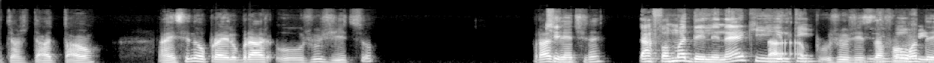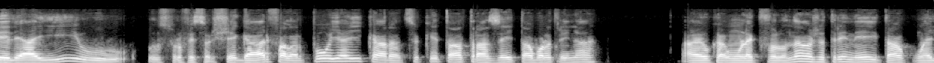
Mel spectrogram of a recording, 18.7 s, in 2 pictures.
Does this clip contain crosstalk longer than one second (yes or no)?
yes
